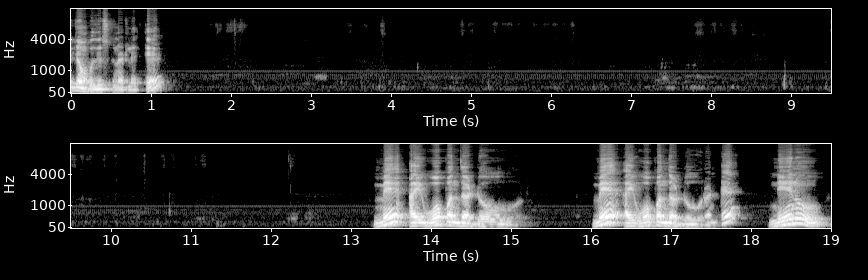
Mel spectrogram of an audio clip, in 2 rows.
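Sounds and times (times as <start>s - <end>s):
marker scratching on whiteboard: 1.7s - 2.3s, 4.8s - 6.4s, 7.7s - 11.3s.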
